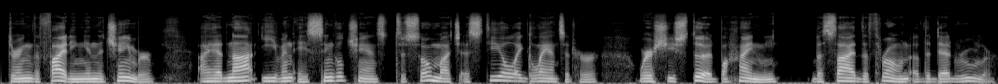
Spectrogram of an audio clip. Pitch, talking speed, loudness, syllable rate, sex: 140 Hz, 205 wpm, -18 LUFS, 5.5 syllables/s, male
